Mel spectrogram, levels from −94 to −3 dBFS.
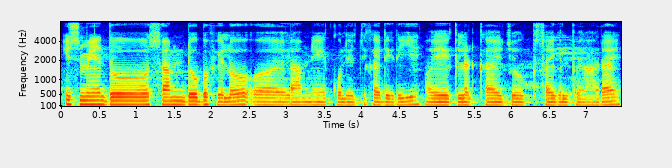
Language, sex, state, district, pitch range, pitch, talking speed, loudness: Hindi, male, Bihar, Samastipur, 115-130 Hz, 115 Hz, 190 wpm, -19 LUFS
